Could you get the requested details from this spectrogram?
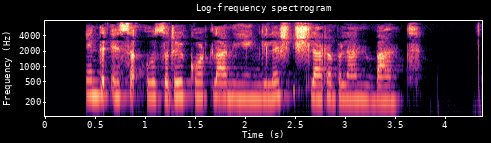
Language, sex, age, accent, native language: Uzbek, female, 18-24, Qoraqalpog'iston, Karakalpak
